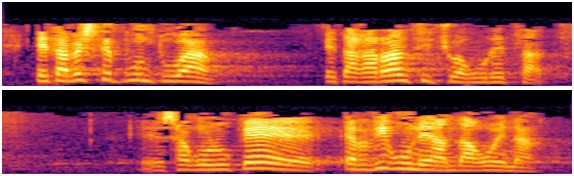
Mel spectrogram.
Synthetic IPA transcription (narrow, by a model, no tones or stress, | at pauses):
e̞t̪aβ̞e̞st̪e̞punt̪ua | e̞t̪aɣ̞arant͡sit͡ʃuaɣ̞uɾe̞t͡sa̰t̪ | esaŋɡo̞nuke̞ːɾð̞iɣ̞une̞and̪aɣ̞o̞e̞na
